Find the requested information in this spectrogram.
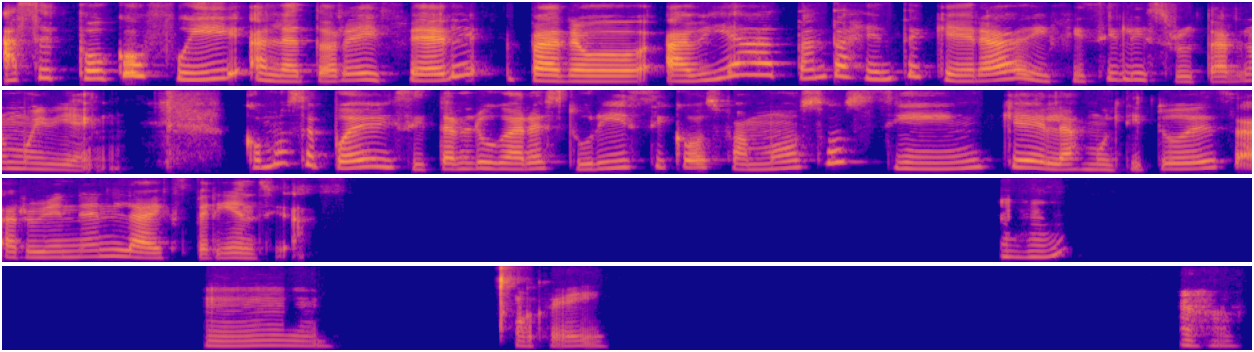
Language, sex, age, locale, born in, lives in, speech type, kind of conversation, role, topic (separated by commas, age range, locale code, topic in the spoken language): Spanish, female, 30-34, es-PE, United States, United States, read, expert-assistant, asker, ¿Cómo visitar sitios turísticos famosos evitando las multitudes?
